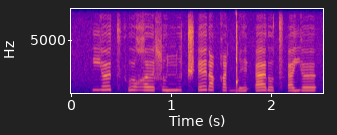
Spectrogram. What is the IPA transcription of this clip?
j œ t͡sʼ u ʁ ə ɬ u ɲ u t͡ʃʼ ɛ ɾ ɛ q ɛ ɡ͡ǃ e ʔ a ɾ o t͡sʼ a j œ

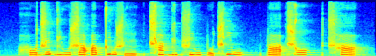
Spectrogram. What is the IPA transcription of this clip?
h ɔ˧ d͡z e˦ ʔ ɡ j u˧ s a˦ ʔ a˦ p̚ t̪ j u˥˧ s ẽ˨˩ | t͡ɕʰ ã˦ k̚ ɡ i˦ ʔ s j u˧ p o˨˩ t͡ɕʰ j u˥˧ | p a˨ ʔ ɕ ɔ˧ | t͡sʰ a˥˧

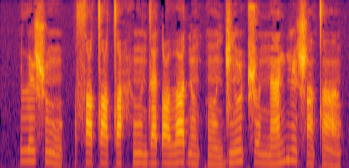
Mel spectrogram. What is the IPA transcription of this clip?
l ɨ ʂ ũ | sˤ a tˤ a tˤ e h ũ d a ɗ ɔ ðˤ ɨ ɗ õ k õ d͡ʑ ũ ʈ͡ʂ o n ã bʲ ẽ ʂ ɔ̃ tˤ õ

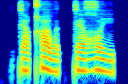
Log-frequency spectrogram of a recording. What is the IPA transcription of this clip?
k ɛ qʰ ə w ə kː ɛ ʁʷ i

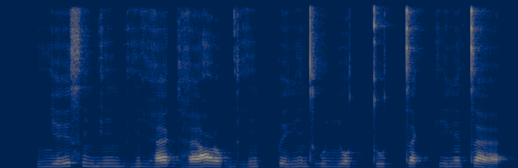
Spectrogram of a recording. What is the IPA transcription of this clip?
ʎ e s ĩ ɡ ĩ bʱ ĩ ɦ æ ɡʱ æ ʕ o ɡʱ ĩ pː e j ĩ dʱ u ʎ o tː u tː æ kː i j ẽ t æ

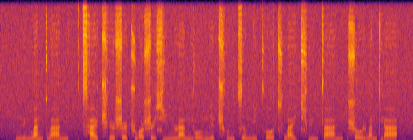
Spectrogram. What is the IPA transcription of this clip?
n̪ y˨˦ n w a˥˨ n t̪ w a˨˩ n | t͡sʰ a˥˨ ɪ̯ ʈ͡ʂʰ ɻ̩˨˦ ʂ ɻ̩˦ ʈ͡ʂ w ɔ˨˦ ʂ ɻ̩˥˨ ɕ i˦ ŋ ɻ ä˨˦ n̪ j o˨˦ ʊ̯ m i˨˦ ʈ͡ʂʰ ʊ˨˩ ŋ t͡s ɹ̩˥˨ n̪ i˥˨ t̪ʰ o˦ ʊ̯ t͡sʰ w a˨˦ ɪ̯ t͡ɕʰ y˨˦ n t̪ a˥˨ n | ʂ o˥˨ ʊ̯ ɻ w a˨˦ n t̪ j ä˨˩

